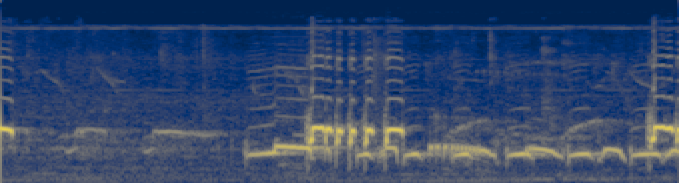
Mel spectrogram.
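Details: Local zebra dove singing lively: after a quiet, faint opening, bright rapid bursts of clipped cooing notes tumble out near the middle, backed by a lower run of soft bubbling coos that continues to the end.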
